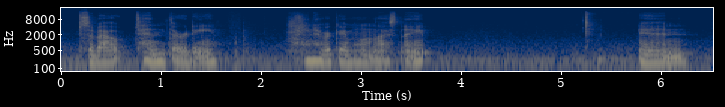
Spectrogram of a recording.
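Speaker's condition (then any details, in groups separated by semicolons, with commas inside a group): No condition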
